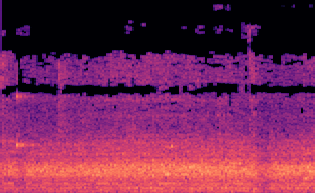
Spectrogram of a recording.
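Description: Steady background sound of a basketball game broadcast playing through a television's speaker, recorded off the set.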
